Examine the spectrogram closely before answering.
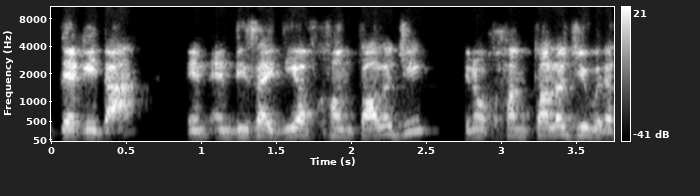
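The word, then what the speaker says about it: hauntology: But this idea of ontology is ontology with an H at the beginning, but then the H is silent, which for us in Spanish and Portuguese is very common.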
